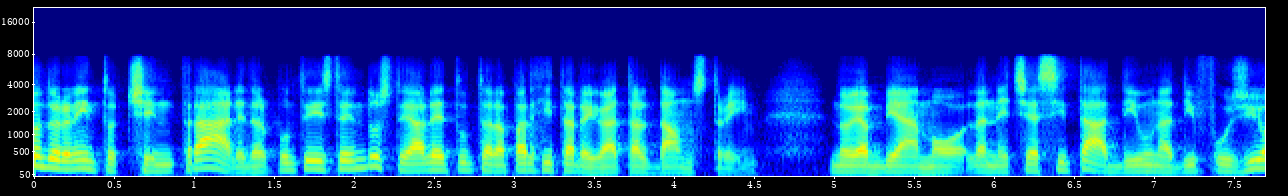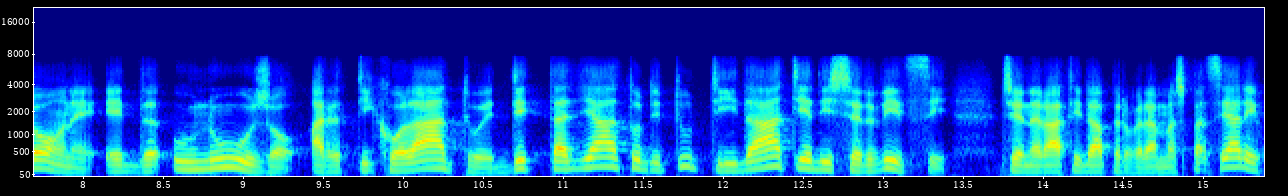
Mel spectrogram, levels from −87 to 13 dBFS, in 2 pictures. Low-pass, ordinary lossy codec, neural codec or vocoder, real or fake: none; none; codec, 16 kHz, 0.3 kbps, FocalCodec; fake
